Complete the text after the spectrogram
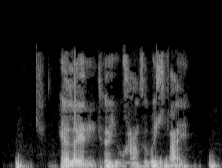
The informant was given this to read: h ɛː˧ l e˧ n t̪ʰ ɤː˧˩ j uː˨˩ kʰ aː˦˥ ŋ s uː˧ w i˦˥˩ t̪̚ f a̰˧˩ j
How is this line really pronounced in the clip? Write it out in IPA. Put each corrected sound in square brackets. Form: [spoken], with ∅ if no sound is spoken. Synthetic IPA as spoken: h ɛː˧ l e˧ n t̪ʰ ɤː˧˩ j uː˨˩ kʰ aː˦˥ ŋ s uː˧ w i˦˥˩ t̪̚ f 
